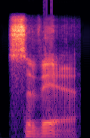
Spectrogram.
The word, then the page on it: severe: British English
